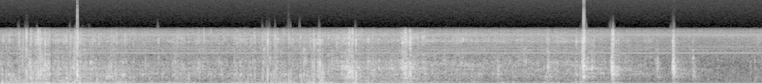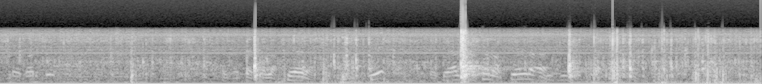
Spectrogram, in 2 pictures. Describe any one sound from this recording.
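A mountain bike rattles and clatters over a bumpy dirt trail.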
